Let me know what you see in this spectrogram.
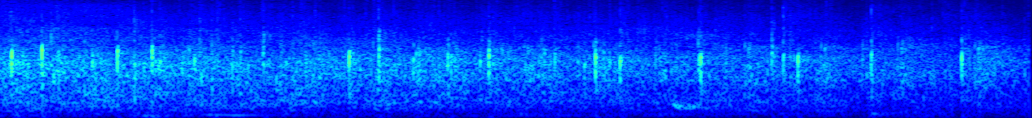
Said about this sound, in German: Aber dafür können wir auch Gott einen Applaus geben.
